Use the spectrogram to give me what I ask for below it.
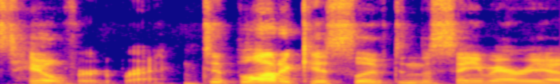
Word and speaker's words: Diplodocus: Okay, next is Diplodocus or Diplodocus if you're me.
